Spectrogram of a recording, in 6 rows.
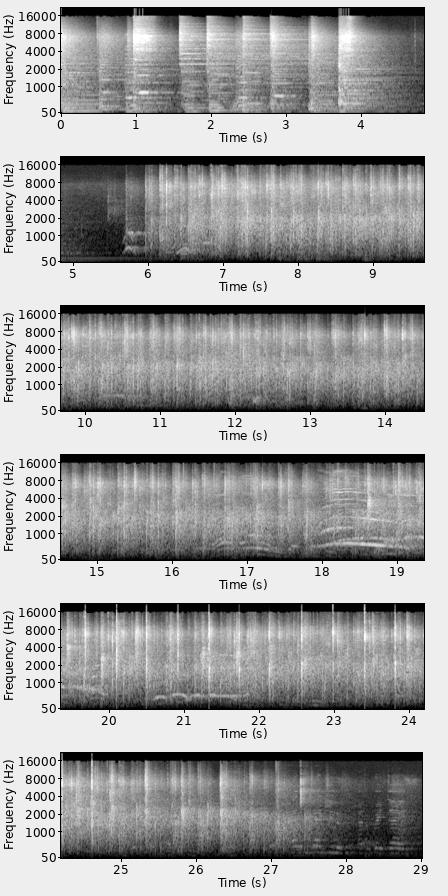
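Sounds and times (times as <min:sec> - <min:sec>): jazz quartet playing: 0:00.0 - 0:05.2
audience applauding: 0:05.7 - 0:27.8.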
